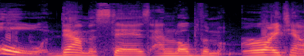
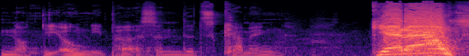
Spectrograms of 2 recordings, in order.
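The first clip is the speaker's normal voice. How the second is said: low, loud, deep rumbling giant voice; 6 semitones lower, 6 dB louder than usual. Voicing an eleven-foot half-giant confronting the group: rumbling low voice. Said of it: "you guys hear a rumbling, low voice".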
